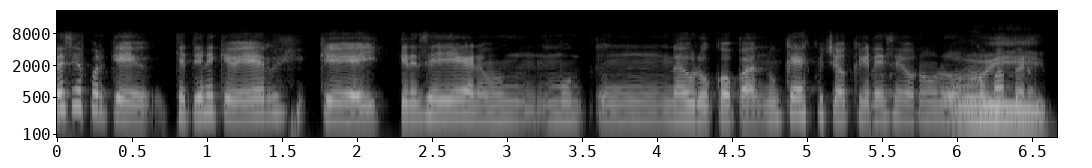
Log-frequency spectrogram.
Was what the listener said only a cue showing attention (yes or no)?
no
